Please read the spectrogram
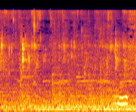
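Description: Wet squelching of a hand kneading marinated pork slices into a thick cornflour batter in a steel bowl, with a few short squishes in the first half.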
